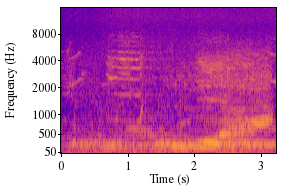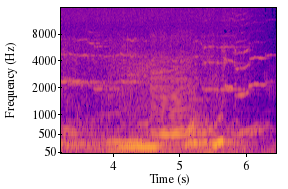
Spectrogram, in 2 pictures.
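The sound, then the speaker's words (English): Whales singing in long, wavering moans and rising, sliding calls that swell and fade over several seconds, with a low rumbling underwater backdrop and no voices. “I invite you to gently take a deep breath from your nose and exhale from your mouth as you listen to the sounds of the whales softly singing in the background.”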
